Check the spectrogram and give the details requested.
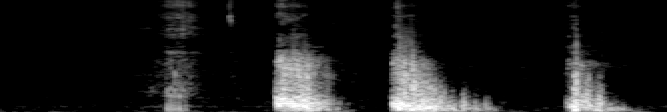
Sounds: Throat clearing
